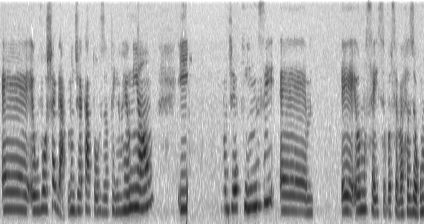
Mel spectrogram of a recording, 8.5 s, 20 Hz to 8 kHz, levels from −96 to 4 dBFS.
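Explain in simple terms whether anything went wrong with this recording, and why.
Two problems show up close together, just before the four-second mark.

At 3.72 to 3.77 s there is a brief burst of the other side's voice leaking through, fairly loud against the talker. The likely cause is the device's loudspeaker sound reaching the microphone, with the echo canceller failing to remove that short piece.

From 3.75 to 4.52 s the talker's speech is suppressed in double talk. For about 0.7 s it drops sharply, at its worst to near silence. The echo canceller likely heard both sides at once, could not tell them apart, and turned everything down.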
